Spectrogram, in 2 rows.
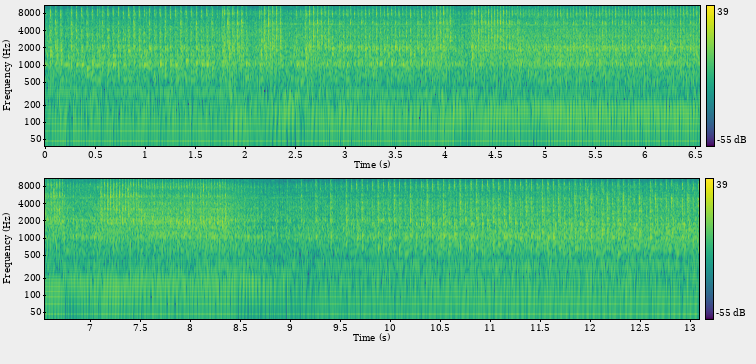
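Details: Massey 2500 tractor forklift diesel, started while cranking after the lift pump gave no fuel; settles into a steady, even clatter at idle with no misses or stumbles; normal diesel idle.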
